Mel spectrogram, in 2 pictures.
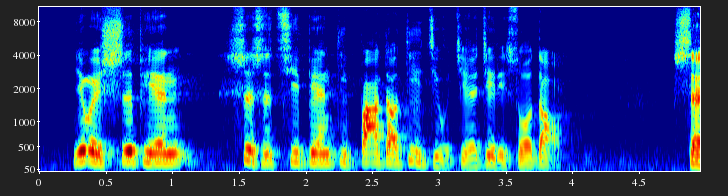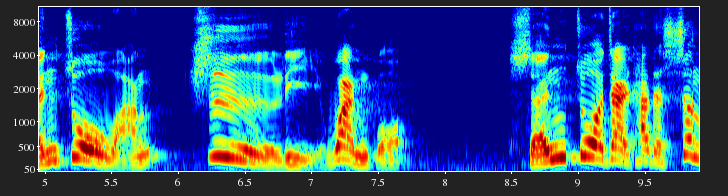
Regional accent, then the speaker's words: China; 也不是我们中国人所相信的那种宿命论。

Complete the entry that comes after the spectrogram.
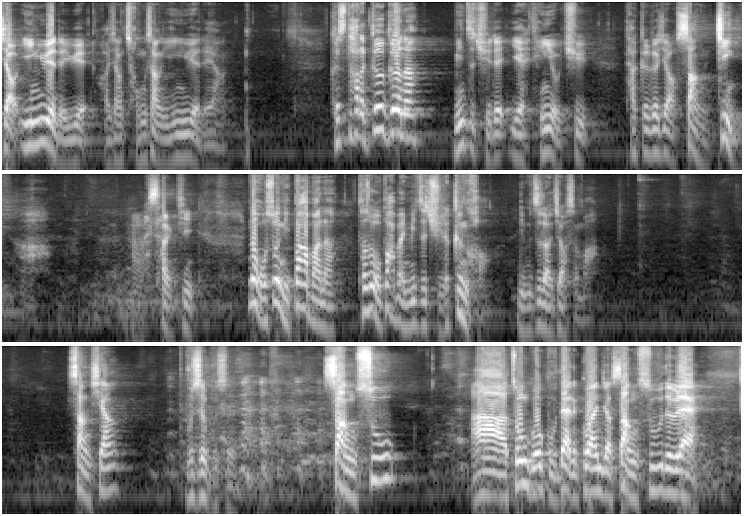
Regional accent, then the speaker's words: Taiwan; 我从小在台湾生长。”所以我从来没有去过大陆，也不知道大陆的事情。

